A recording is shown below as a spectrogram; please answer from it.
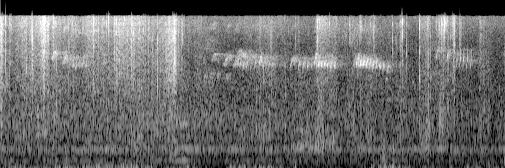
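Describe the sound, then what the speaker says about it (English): Honey bees swarm and buzz around a queen bee being moved into a new hive box in Jamaica, a dense, steady droning hum with higher whining passes close by, no talking. "they're just thinking about just go ahead and putting it, that bee into there, the queen bee into there, and just giving her a new house."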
